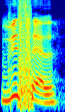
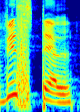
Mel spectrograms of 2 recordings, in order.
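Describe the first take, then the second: First: The t sound is silent in the middle. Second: The t sound is pronounced in the middle.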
